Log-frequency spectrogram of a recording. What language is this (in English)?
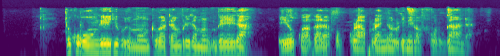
Ganda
